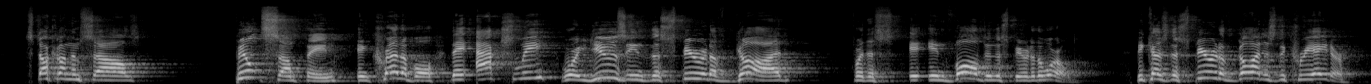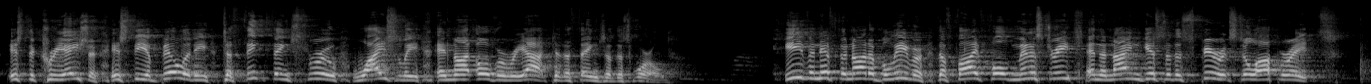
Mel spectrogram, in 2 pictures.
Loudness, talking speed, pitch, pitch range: -23 LUFS, 150 wpm, 230 Hz, 195-265 Hz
